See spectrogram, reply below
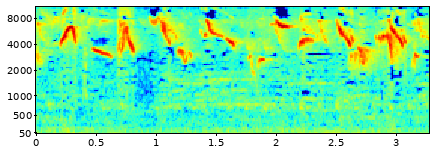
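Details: Black-throated canary in energetic song: crisp, very high notes about four per second, each a quick whistled sweep up or down, some twisted into chirpy flourishes.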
